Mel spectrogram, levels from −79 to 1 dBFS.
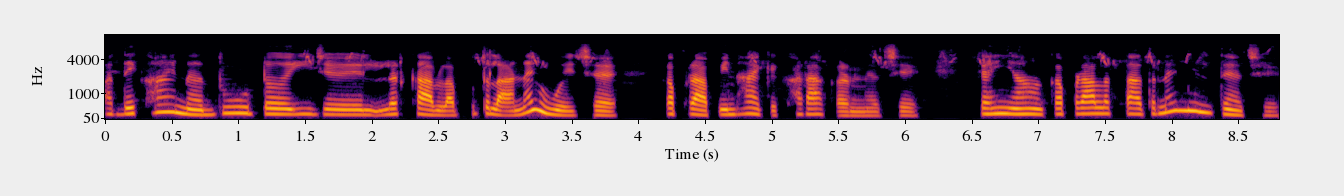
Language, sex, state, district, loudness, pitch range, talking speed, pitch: Angika, female, Bihar, Bhagalpur, -19 LUFS, 180-225 Hz, 195 wpm, 210 Hz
